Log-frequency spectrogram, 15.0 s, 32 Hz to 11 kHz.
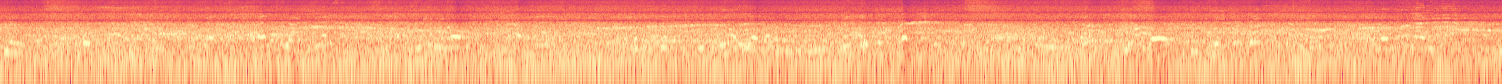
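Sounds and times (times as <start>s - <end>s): children shouting and chattering: 0.0s - 15.0s.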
